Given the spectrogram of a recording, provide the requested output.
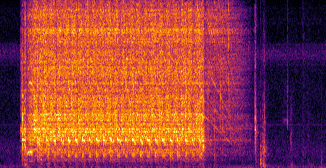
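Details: Subaru no-start: the starter churns evenly at about three and a half beats a second for four seconds without firing, after a new fuel-map value was burned in. Fuel pressure is present but dropping slightly; spark plugs are to be swapped next.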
